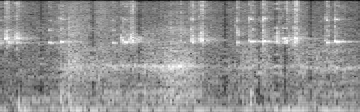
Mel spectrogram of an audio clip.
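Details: Very small feeder crickets kept indoors as food for a young veiled chameleon give soft, high, scratchy chirps in short repeated bursts. The sound is faint in a quiet room.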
